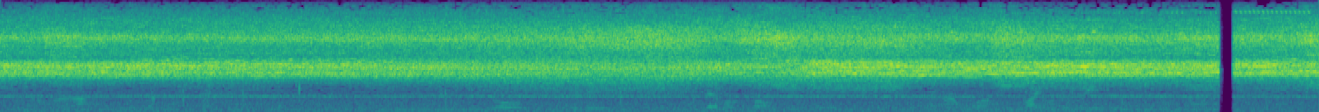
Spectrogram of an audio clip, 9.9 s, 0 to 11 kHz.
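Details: Loud monotonous shrill of cicadas in a tropical forest on Bukit Timah Hill, Singapore, 2017, holding steady throughout, with faint soft chirps from other creatures scattered beneath and a brief dropout near the end.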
